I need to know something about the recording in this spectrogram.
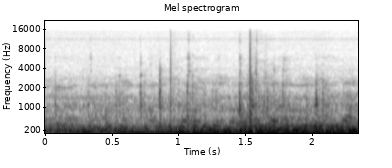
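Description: Car cabin noise while driving: a steady low rumble of engine and road, with a sharp click about one and a half seconds in.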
